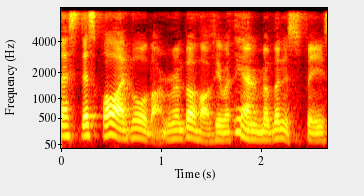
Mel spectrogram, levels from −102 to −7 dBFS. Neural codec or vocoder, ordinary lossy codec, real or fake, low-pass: codec, 16 kHz, 0.5 kbps, FunCodec, trained on LibriTTS, 25 frames a second; none; fake; 7.2 kHz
